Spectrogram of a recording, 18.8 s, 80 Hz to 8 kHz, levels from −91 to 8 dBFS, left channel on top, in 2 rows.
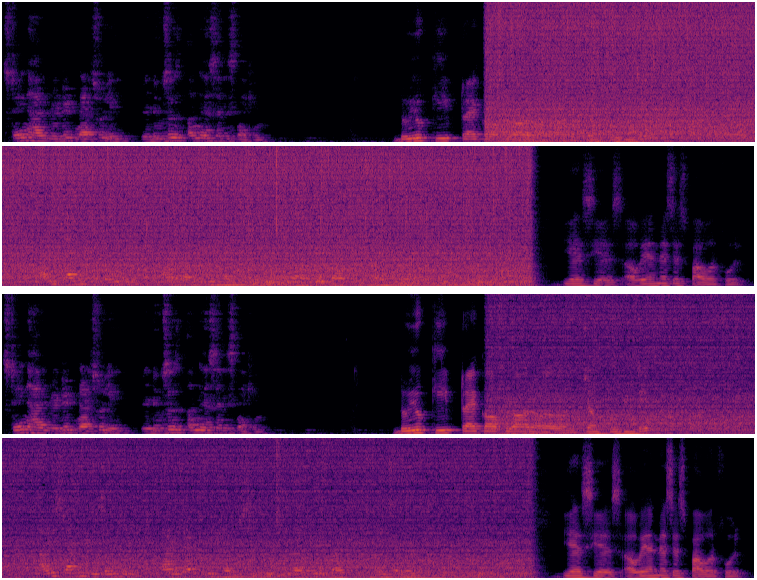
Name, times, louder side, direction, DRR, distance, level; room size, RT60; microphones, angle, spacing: voice 1, 0.0-3.3 9.8-12.6 12.9-14.9 16.2-16.3, equal, 60° right, 1.3 m, -44 dB
voice 2, 4.9-8.1 16.4-18.6, right 4 dB, 40° right, 0.3 m, -41 dB
sound 1, 6.0-16.0, left 6 dB, 80° left, 0.4 m, -38 dB
2.7 x 2.1 x 2.9 m
head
